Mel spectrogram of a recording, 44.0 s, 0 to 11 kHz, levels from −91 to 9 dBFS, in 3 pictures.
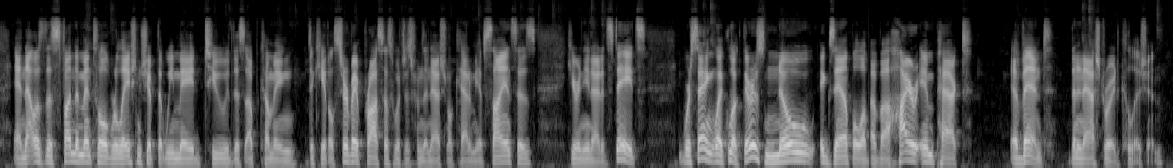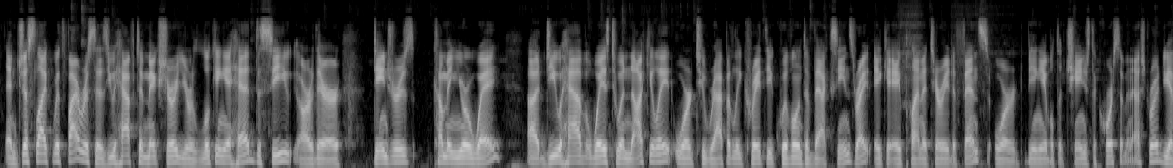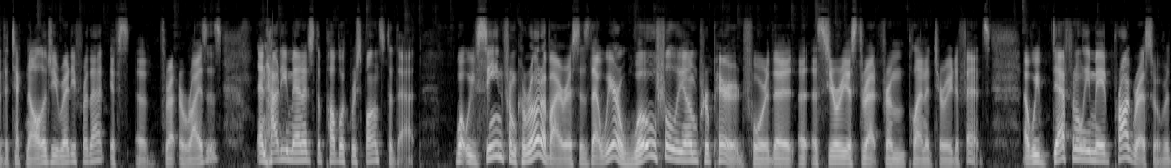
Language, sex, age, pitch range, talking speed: English, male, 30-49, 100-140 Hz, 195 wpm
